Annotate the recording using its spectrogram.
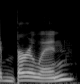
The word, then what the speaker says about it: Berlin: Massachusetts. Emphasis on the first syllable. And this week on the podcast, we go on a quest to figure out why Berlin has that funny pronunciation.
